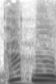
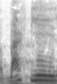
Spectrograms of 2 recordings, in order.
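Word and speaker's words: padme: Bây giờ chữ padmi là gì? Có khi mình đọc là bát di đó.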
